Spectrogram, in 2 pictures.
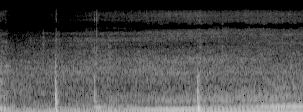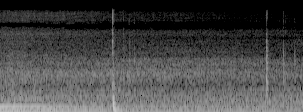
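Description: Steel-string acoustic guitar strummed in a handful of separate strokes, its chords ringing on between them, over a low rumble that swells toward the middle and then fades.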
